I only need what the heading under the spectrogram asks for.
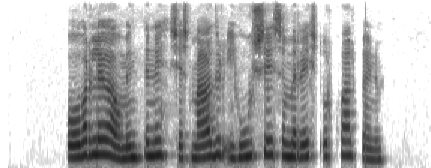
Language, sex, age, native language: Icelandic, other, 30-39, Icelandic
